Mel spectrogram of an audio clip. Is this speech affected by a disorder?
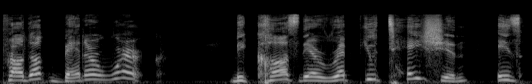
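No.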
